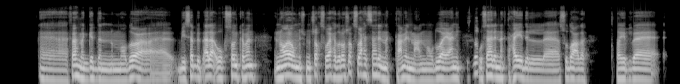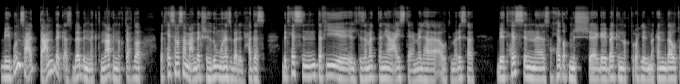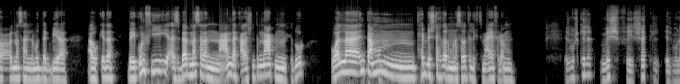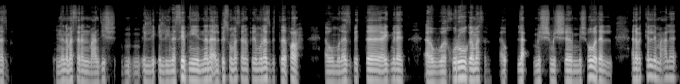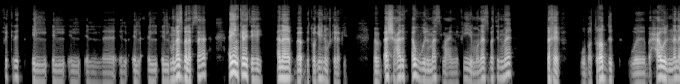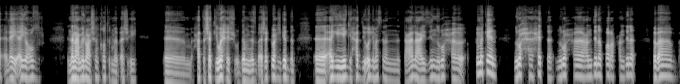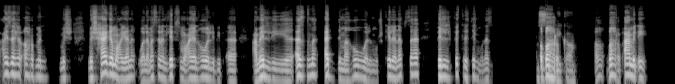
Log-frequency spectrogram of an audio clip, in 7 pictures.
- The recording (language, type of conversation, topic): Arabic, advice, إزاي أتعامل مع الضغط عليّا عشان أشارك في المناسبات الاجتماعية؟
- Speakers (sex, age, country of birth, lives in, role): male, 25-29, Egypt, Egypt, advisor; male, 40-44, Egypt, Egypt, user
- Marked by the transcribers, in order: none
